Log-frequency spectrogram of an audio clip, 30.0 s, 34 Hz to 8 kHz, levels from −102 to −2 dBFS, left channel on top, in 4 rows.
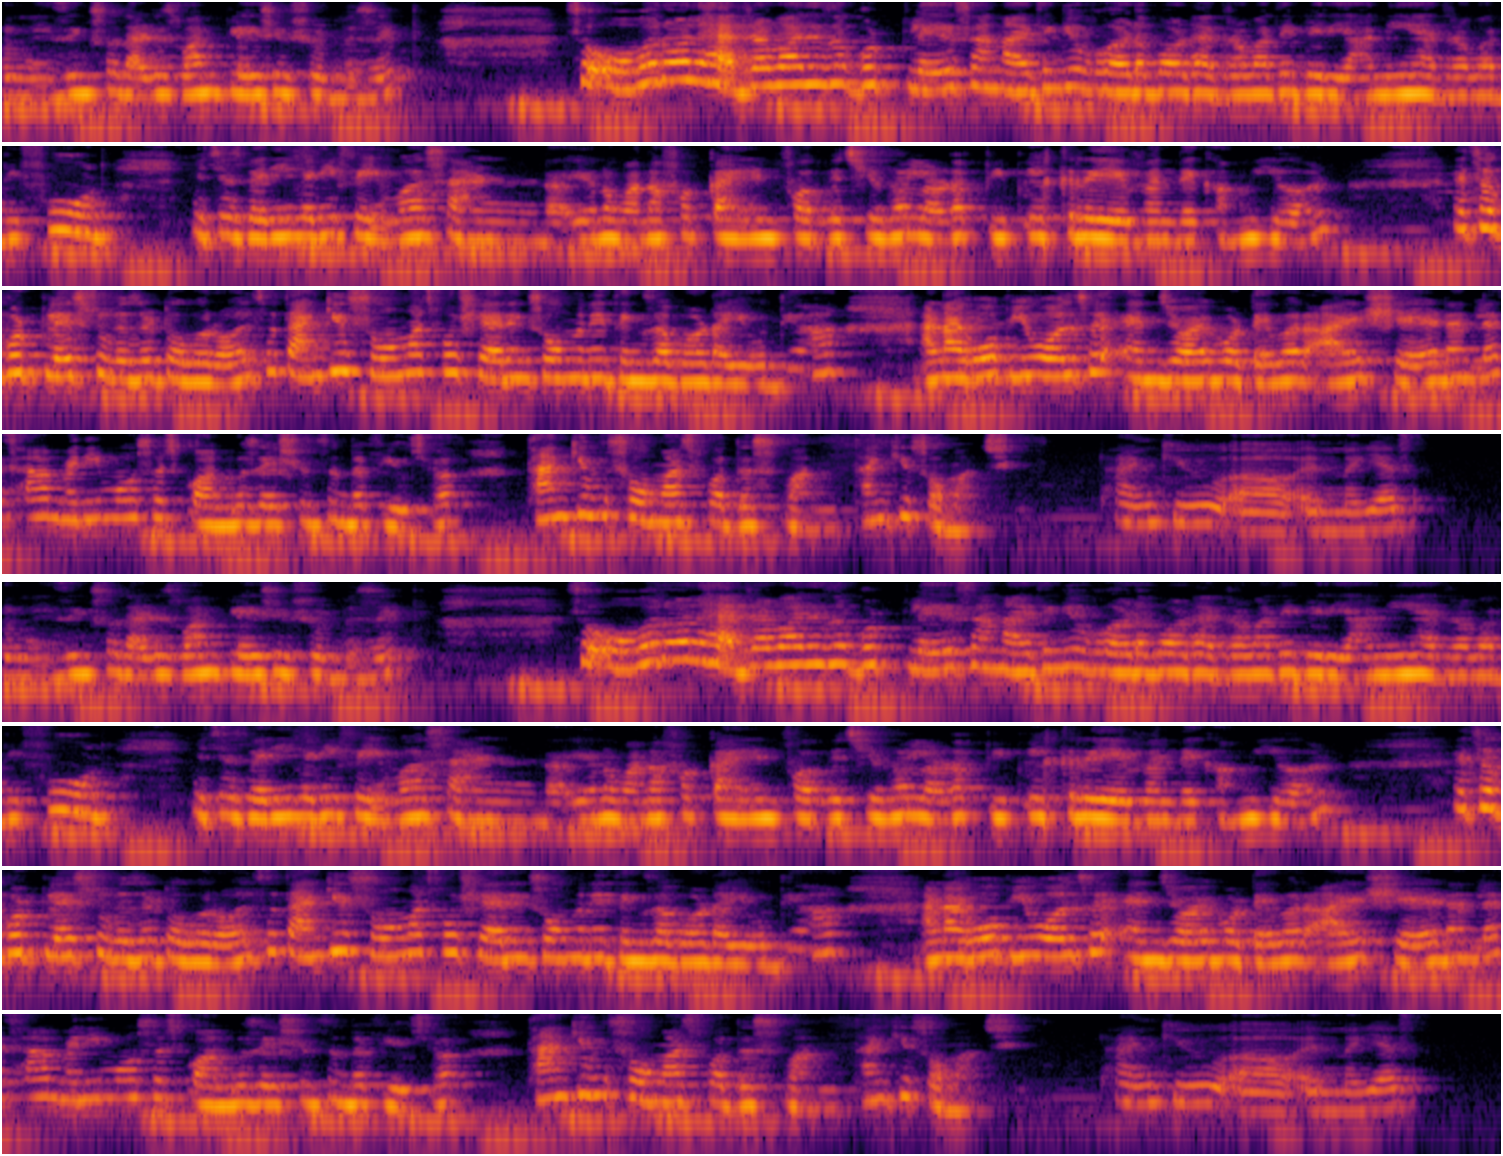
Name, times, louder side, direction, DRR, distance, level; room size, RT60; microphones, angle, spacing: voice 1, 0.0-27.5, left 2 dB, 45° left, 1.3 m, -33 dB
voice 2, 28.0-29.6, left 2 dB, 15° left, 0.4 m, -41 dB
17.5 x 6.1 x 3.6 m
head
